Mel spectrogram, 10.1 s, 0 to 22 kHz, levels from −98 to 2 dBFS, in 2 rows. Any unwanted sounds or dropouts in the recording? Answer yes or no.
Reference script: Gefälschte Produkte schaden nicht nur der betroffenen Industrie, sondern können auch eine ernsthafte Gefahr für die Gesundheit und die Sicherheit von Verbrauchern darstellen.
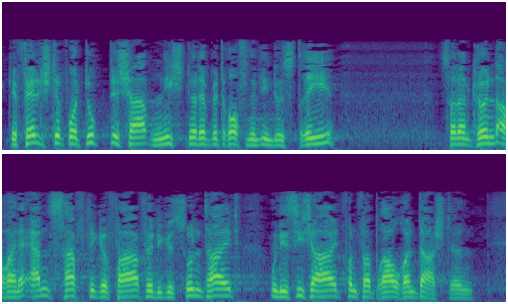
no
